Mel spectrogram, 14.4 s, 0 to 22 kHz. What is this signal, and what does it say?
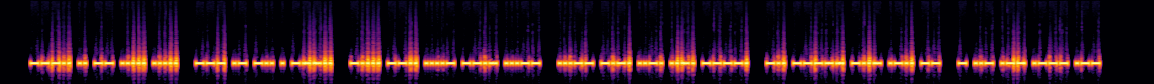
Morse code, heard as a keyed tone, machine-sent, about 36 wpm, 1000 Hz. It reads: 8IM55 OADE8 6Z4Q3 3CFF9 D0XLM TUWJW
